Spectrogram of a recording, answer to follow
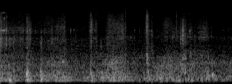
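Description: Car cabin noise as the car reverses slowly, with scattered light clicks and taps at irregular intervals.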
